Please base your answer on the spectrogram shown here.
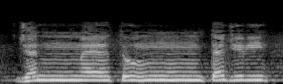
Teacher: تنوين وبعده تاء، والتاء من حروف الإخفاء، عايزين غنة هنا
